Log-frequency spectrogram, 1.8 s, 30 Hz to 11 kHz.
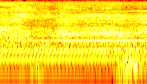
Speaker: And we're gonna go on the 11. Ready? There we go. You hear it kick on, full blast.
